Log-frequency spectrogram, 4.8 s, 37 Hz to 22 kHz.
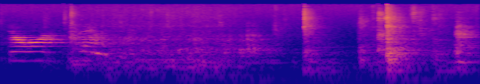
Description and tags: lift doors closing 02
'doors closing' announcement and lift doors shutting.
announcement, close, closing, door, doors, elevator, kone, lift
